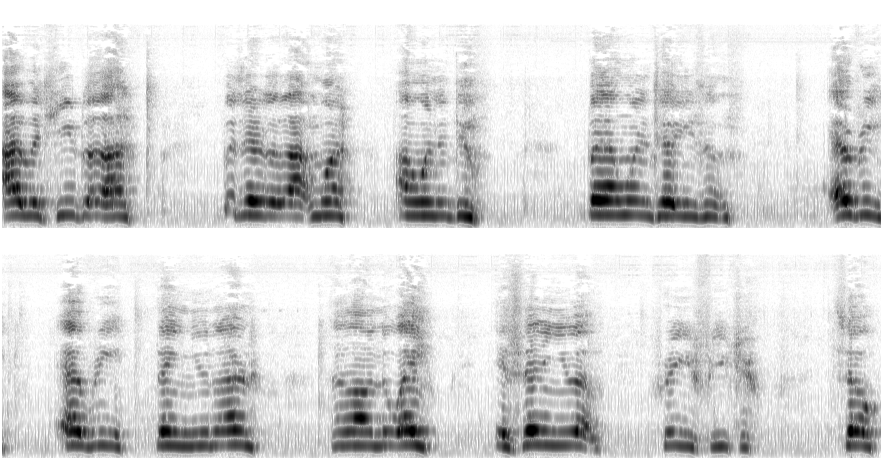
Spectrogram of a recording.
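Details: Man with cerebral palsy; dysarthric speech (cerebral palsy).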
